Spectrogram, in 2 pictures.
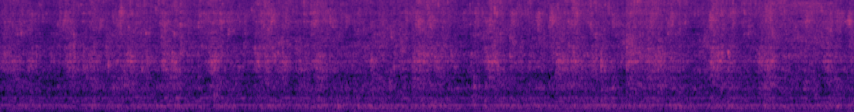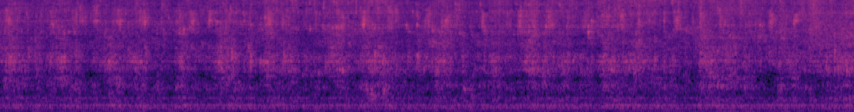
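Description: A Candy washing machine on a cottons cycle fills its drum with water before the final rinse, giving a steady, continuous rushing hiss with a low hum underneath, unchanging and alone with no talk.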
